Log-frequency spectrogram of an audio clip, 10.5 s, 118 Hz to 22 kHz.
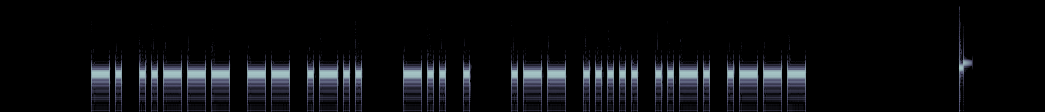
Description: Morse code, heard as a keyed tone, about 20 wpm, 700 Hz. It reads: N2ML DE W5FJ
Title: USA Callsign DE Callsign - 4 Characters - 20wpm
